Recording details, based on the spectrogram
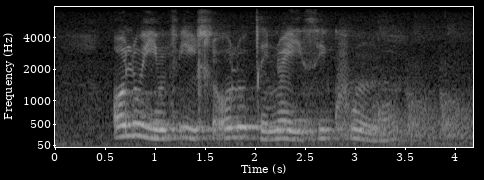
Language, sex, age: Zulu, female, 24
